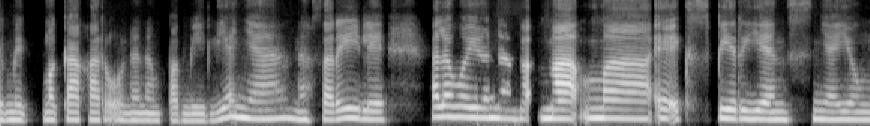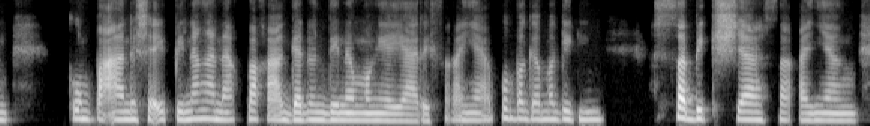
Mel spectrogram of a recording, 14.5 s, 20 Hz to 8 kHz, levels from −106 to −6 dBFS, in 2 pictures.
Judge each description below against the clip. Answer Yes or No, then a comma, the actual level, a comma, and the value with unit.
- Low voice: No, high, 190 Hz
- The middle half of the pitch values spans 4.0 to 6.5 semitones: No, average, 2.7 semitones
